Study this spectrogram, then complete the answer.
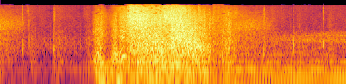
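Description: A wooden barrel smashes under heavy blows.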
